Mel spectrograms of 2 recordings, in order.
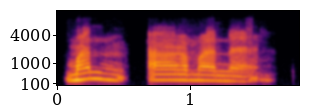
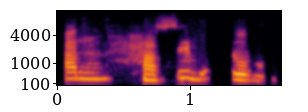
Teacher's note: tidak didenggungkan tidak disamarkan nunnya dibaca n jelas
